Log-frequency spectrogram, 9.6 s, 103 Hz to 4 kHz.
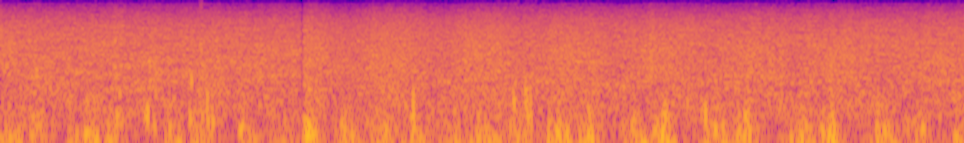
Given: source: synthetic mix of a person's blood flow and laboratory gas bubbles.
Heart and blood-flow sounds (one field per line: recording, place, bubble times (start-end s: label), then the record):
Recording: Doppler ultrasound of blood flow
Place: precordium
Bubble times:
0.32-0.41 s: bubbles
1.41-1.62 s: bubbles
1.86-2.17 s: bubbles
4.09-4.18 s: bubbles
5.09-5.19 s: bubbles
5.22-5.38 s: bubbles
6.99-7.09 s: bubbles
From the record:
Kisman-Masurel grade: 122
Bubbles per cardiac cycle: 1 to 2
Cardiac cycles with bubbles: 10 to 50%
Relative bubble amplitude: moderate (0.250 to 0.450)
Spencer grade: 2 (many but less than half of the cardiac periods contain bubble signals, singularly or in groups)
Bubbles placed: anywhere in the cardiac cycle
